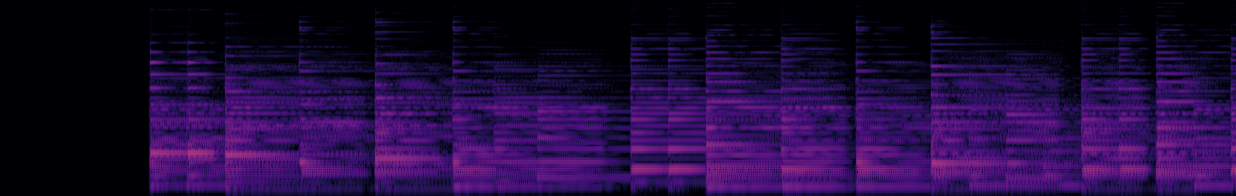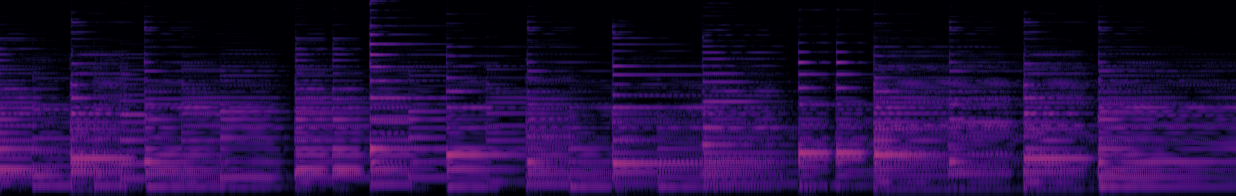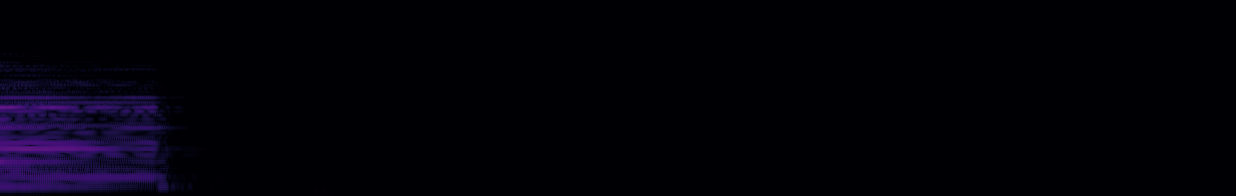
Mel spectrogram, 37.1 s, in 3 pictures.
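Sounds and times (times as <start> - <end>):
electric piano: 1.5 - 26.4.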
